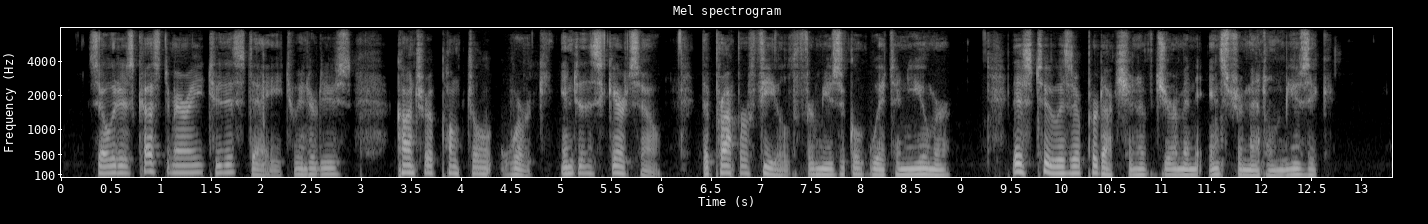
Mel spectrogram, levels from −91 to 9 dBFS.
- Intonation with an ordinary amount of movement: Yes, average, 4.5 semitones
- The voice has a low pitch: Yes, low, 115 Hz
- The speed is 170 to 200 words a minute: No, average, 140 wpm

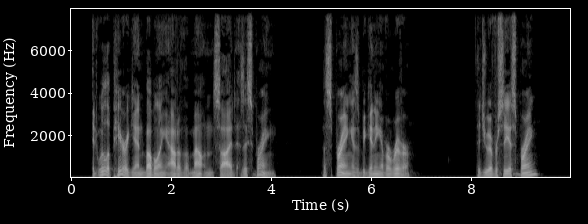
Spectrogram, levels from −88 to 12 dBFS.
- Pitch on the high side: No, very low, 90 Hz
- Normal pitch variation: Yes, average, 4.2 semitones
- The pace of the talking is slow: No, average, 160 wpm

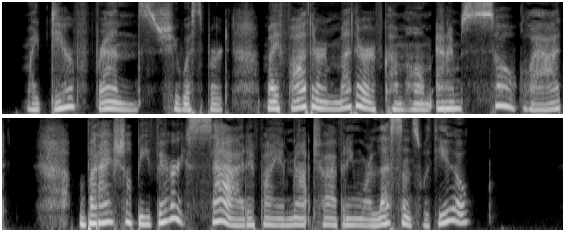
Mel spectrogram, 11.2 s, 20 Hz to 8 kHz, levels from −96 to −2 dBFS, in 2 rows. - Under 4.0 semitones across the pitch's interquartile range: No, average, 5.1 semitones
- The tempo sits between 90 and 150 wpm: No, average, 175 wpm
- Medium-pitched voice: Yes, medium, 180 Hz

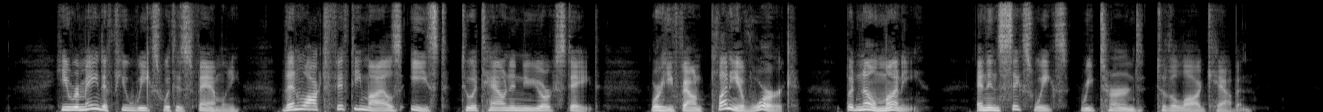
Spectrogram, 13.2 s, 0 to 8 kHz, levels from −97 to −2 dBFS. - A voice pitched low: No, medium, 145 Hz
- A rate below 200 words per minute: Yes, average, 170 wpm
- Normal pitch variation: No, wide, 7.1 semitones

